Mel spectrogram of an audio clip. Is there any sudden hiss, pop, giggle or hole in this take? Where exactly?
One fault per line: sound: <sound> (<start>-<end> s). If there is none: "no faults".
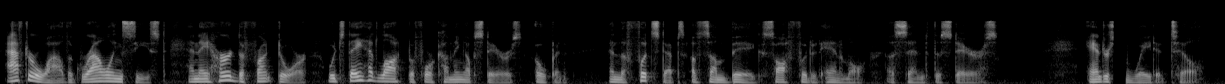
sound: dropout (11.1-11.3 s)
